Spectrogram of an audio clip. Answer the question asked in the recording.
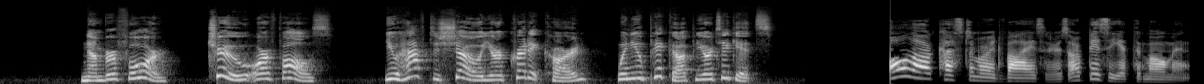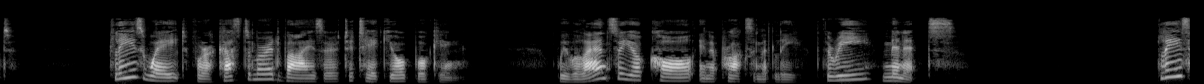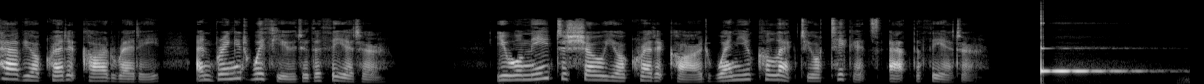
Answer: The answer is true. The woman says, you will need to show your credit card when you collect your tickets at the theater.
